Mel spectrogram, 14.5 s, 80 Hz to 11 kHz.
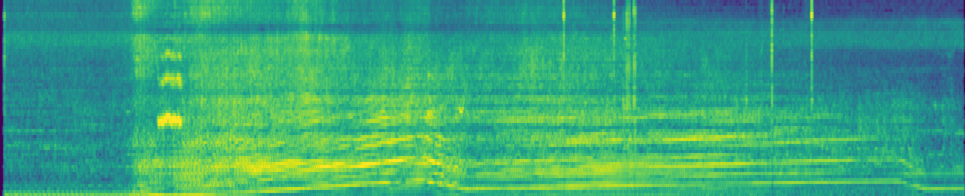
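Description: Holden Commodore SS V8 idling at the start line, then launching hard about two seconds in with a brief high squeal and accelerating flat out down the drag strip. The engine pitch climbs, drops at a gear change about six and a half seconds in, climbs again through the next gear and drops near the end, fading as the car pulls away.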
